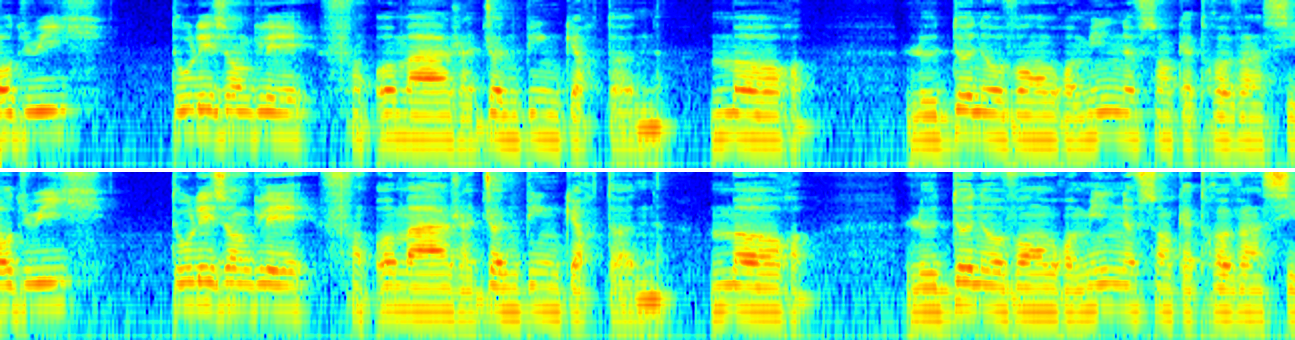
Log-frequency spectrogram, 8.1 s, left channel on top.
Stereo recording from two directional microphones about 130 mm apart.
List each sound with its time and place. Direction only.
0.0 s speech: 45° right (ahead or behind)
